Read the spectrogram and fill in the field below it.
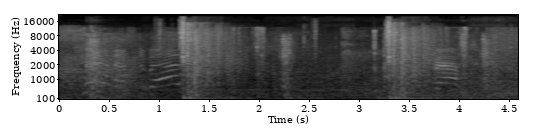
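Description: Gunfire in the video game Alan Wake 2 rings out as a few sharp shots over a busy, noisy game soundscape, with voices talking underneath.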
